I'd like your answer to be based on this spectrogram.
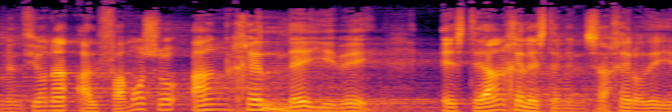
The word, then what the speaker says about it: Yahvé: Yahvé es la verdadera, la auténtica pronunciación del Dios de Israel. No es ni Jehová, Jehová es un nombre más falso que Judas, ese no es el verdadero nombre de Dios.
